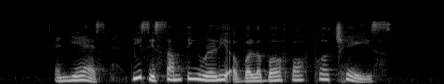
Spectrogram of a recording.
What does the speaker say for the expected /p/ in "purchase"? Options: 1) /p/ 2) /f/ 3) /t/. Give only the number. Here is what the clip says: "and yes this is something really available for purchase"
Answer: 2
